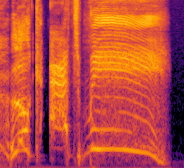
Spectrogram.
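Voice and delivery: very high, slow, loud screech; monster screech. Acted. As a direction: shriek the command.

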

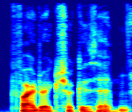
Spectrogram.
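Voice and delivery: plain reading voice

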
